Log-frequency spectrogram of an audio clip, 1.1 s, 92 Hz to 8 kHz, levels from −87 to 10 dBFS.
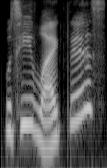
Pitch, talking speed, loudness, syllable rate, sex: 275 Hz, 225 wpm, -17 LUFS, 3.9 syllables/s, female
